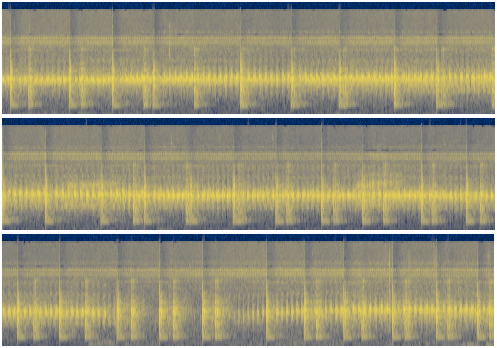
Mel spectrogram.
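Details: Frogs, toads and treefrogs chorusing at dusk from a pond (açude) in front of a house veranda; a steady dense trill layered with sharp clicks repeated about twice a second, briefly dropping out near the end before resuming.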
